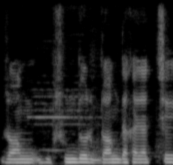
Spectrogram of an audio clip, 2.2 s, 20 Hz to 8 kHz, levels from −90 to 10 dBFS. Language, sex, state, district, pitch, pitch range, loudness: Bengali, female, West Bengal, Dakshin Dinajpur, 155 Hz, 155-165 Hz, -30 LUFS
